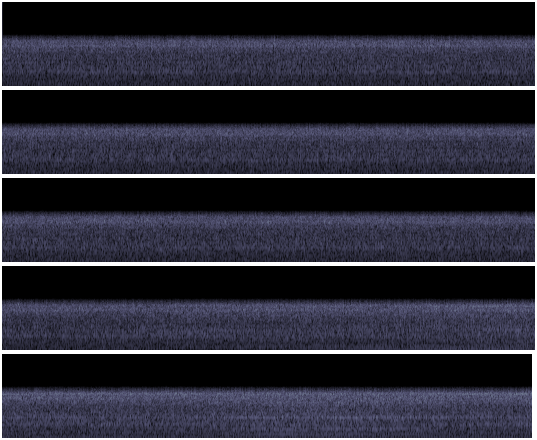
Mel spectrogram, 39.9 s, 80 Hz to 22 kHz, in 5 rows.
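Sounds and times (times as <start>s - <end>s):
washing machine spinning: 10.9s - 39.9s
low hum: 25.0s - 39.9s.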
